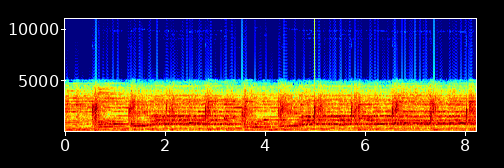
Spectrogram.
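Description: Live band playing a song: strummed acoustic guitars, drums and keyboard with a steady beat, and several voices singing the melody together.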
